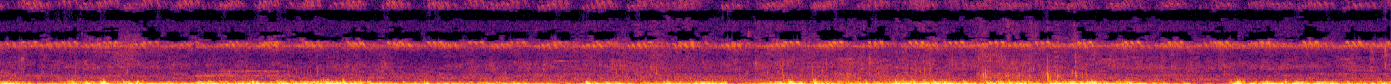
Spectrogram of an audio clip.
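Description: Crickets trilling steadily, a single high unbroken tone. Over it, wind buffets the microphone in irregular gusts of low rumble, louder than the crickets.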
